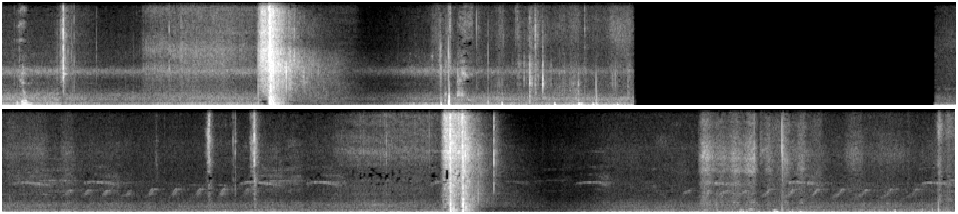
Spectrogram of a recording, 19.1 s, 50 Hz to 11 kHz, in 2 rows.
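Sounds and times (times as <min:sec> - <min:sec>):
burning fuse hissing: 0:00.6 - 0:03.5, 0:12.9 - 0:14.5
cannon shot: 0:02.6 - 0:03.4, 0:14.0 - 0:14.5.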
